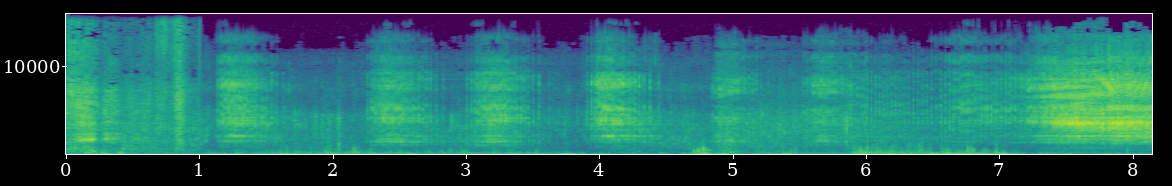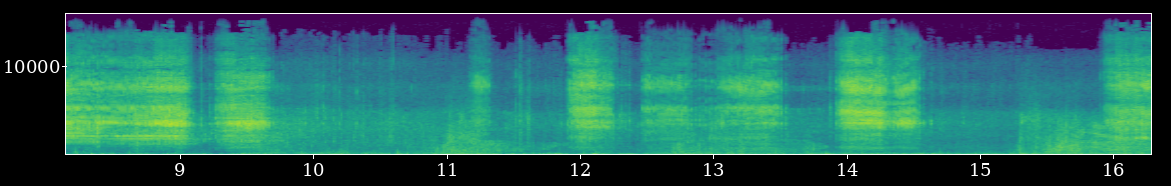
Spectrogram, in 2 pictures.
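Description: Wind buffets loudly outdoors at sea.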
